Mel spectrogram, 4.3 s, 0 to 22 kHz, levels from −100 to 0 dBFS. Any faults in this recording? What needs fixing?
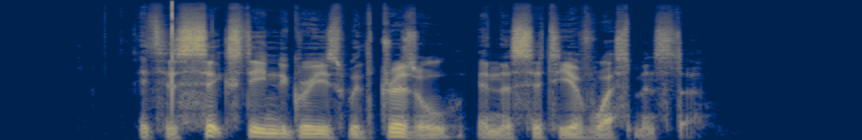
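At 0.86 s, just before "is sixteen degrees with", an uninitialised buffer plays stale memory as a brief loud crack, unlike a dropout's silence; it fits a 32-sample buffer. Zero-fill or pre-write each buffer before it is handed to playback.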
